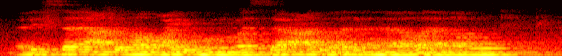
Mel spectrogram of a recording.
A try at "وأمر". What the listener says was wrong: بس الشد بقى، المنكان على الشد، وأمر.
